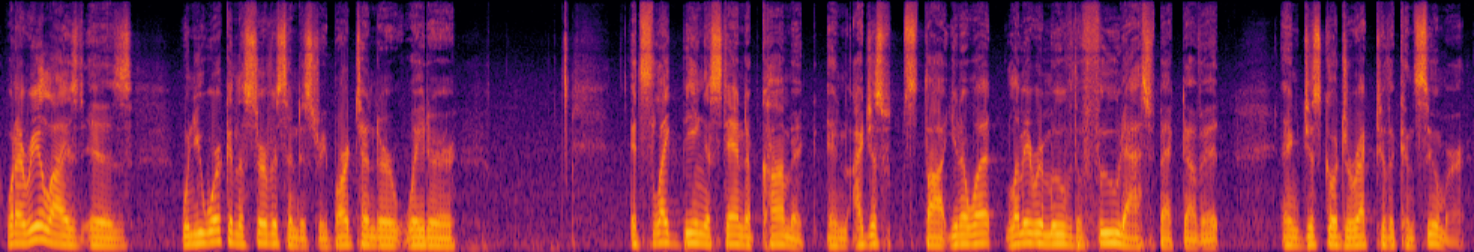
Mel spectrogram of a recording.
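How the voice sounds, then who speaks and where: A man in his fifties from California, a guest comedian chatting in a bar at a comedy club, telling animated stories and acting out quoted voices. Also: mid-range voice, normal speed. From United States (California). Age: 50s. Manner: animated storyteller who acts out quoted voices. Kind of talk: casual interview chat.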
